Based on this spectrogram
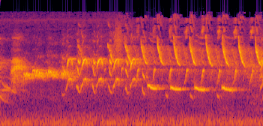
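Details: A Chinese hwamei in Hong Kong sings loud, clear whistles: a long sliding note, then a fast run of repeated downslurred notes about four per second over a steady lower tone.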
